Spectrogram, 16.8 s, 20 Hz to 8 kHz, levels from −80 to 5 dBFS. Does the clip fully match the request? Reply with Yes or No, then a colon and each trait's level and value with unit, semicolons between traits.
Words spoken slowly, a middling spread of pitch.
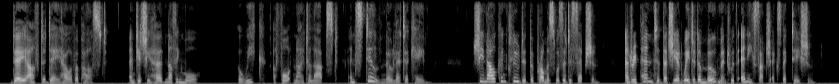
No: average, 145 wpm; average, 4.4 semitones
